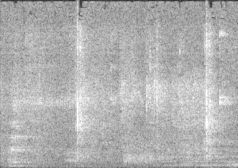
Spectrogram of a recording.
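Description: A few faint knocks, stage props being handled and set down on the floor.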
